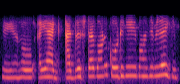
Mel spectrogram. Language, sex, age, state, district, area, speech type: Odia, female, 18-30, Odisha, Kendujhar, urban, conversation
